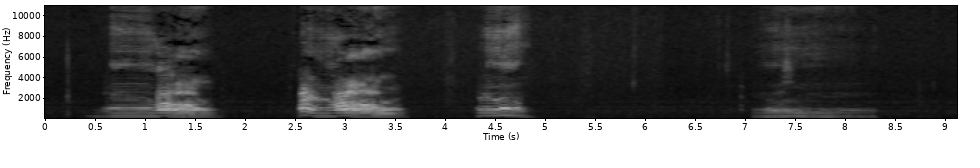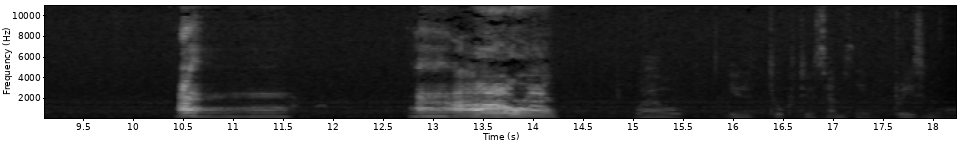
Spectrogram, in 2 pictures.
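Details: Pet Shiba Inu indoors, freaking out at a Shiba-shaped notepad: six wavering, harmonic whine-like bursts about a second long each, some rising and falling in pitch, then a few soft low sounds near the end.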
